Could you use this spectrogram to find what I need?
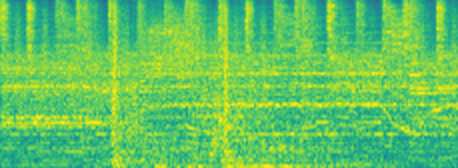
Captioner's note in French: tirs d'armes à feu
